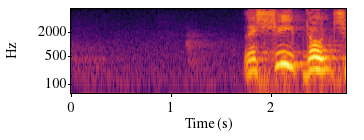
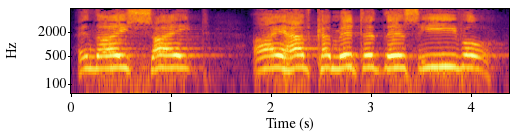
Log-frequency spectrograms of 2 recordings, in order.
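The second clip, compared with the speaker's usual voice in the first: rising fervent plea, pressing louder to a cry on Oh; impassioned preaching; 3 semitones higher, 5 dB louder than usual. Acted. Preacher pleading the psalmist's prayer to God, building fervent cry. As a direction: preach it as a desperate prayer for mercy.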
